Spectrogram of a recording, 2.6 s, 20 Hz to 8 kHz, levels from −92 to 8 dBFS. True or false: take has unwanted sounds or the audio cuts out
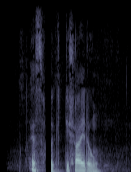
true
